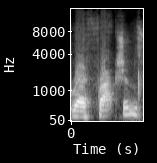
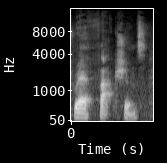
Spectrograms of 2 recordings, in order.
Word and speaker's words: rarefactions: Not rare fractions, rarefactions. So rarefactions are where what do those lines represent?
